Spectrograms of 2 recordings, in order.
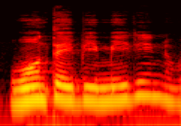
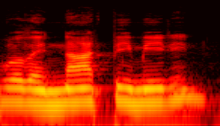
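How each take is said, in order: First: Said in the usual way. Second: "not" carries the question's weight; emphasis on NOT. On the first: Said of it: "you can once again split it". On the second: Shown as a demonstration. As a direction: stress "not" after "they". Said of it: "The emphasis is on not".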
